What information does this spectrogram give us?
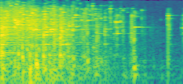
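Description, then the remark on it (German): A grandmother's porcelain dishes shatter in a loud crash, followed by scattered shards clinking and tinkling as they settle, with a final sharp piece hitting the floor near the end. “Oh Mann, jetzt ist es kaputt. Hey. Na super. Das Geschirr von der Oma.”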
